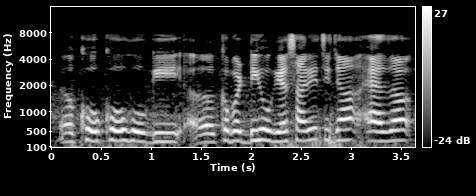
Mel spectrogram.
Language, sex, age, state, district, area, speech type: Punjabi, female, 18-30, Punjab, Mohali, rural, spontaneous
